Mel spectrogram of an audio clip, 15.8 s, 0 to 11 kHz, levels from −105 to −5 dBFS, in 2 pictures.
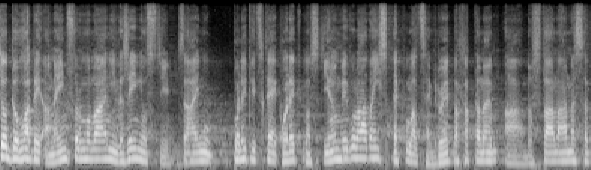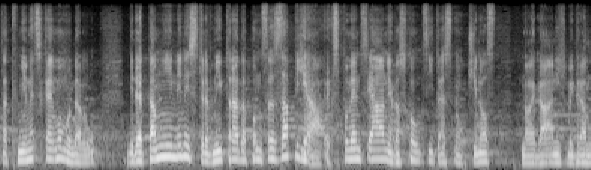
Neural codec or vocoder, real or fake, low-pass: codec, 24 kHz, 0.9 kbps, WavTokenizer, medium music audio release; fake; 9.9 kHz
